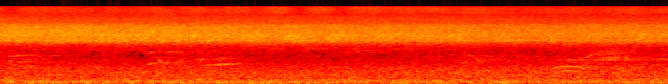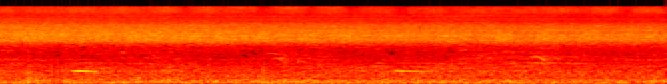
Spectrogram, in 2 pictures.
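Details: Cicadas shrill continuously through summer heat at a school playground, a flat high buzz without breaks, while a few short faint chirps and whistled notes come and go beneath it.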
